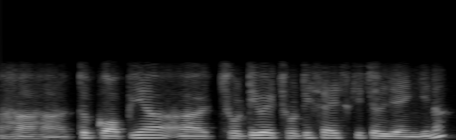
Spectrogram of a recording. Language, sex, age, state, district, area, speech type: Hindi, male, 45-60, Madhya Pradesh, Bhopal, urban, conversation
